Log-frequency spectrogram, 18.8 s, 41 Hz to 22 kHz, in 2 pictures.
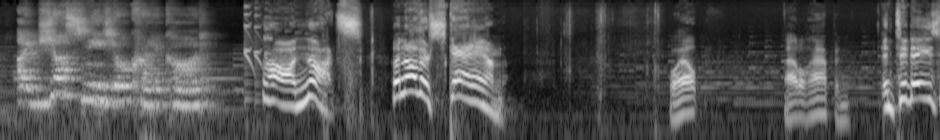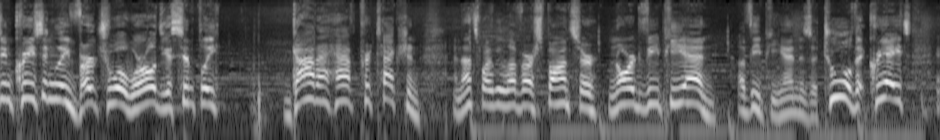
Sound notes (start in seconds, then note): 2.4 tones beeping; 6.6 light music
